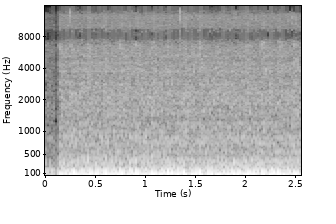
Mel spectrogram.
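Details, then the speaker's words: 1982 Dodge W150 slant six 4x4 with a Weber carburetor and badly adjusted points, now partly improved. Low, rough, lumpy idle with one cylinder dropping out; timing and accelerator pump still unchecked. "i don't know if you can hear that there's also a cylinder dropping out"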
